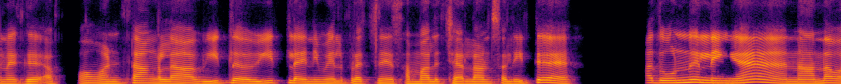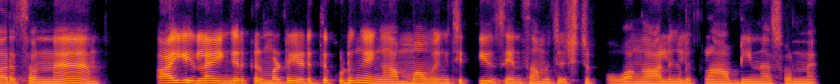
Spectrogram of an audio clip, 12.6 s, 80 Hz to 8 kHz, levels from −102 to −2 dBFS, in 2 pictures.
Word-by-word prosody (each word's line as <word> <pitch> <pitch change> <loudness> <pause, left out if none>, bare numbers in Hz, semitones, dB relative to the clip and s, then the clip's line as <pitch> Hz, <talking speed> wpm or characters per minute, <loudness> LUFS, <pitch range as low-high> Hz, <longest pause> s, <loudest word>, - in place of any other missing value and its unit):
எனக்கு. 170 -1 -1
அப்பா 185 +3 -8
வந்துட்டாங்களா 180 0 +1 0.2
வீட்ல 190 +4 0 0.2
வீட்ல 200 +2 -1
இனிமேல் 180 +2 -1
பிரச்சனைய 180 +1 -1
சமாளிச்சரலான்னு 170 0 -1
சொல்லிட்டு 180 +6 0 0.8
அது 220 0 -2
ஒண்ணும் 240 +4 +2
இல்லீங்க. 200 -3 +3 0.4
நான் 180 +2 +1
தான் 200 -2 +1
வர 185 +1 +1
சொன்னேன். 185 +3 +2 0.6
காய்கறிலாம் 210 -1 +4
எங்க 190 +1 +1
இருக்கறது 190 -1 -1
மட்டும் 185 +1 +1
எடுத்து 190 +4 -1
குடுங்க. 205 +3 0
எங்க 175 -1 -2
அம்மாவும், 190 +2 0
எங்க 180 -1 -3
சித்தியும் 190 -1 -3
சேர்ந்து 180 +1 -1
சமைச்சு 175 +2 -2
வச்சுட்டு 175 +1 -5
போவாங்க, 160 0 -2
ஆளுங்களுக்கெல்லாம் 160 +1 -2
அப்படின்னு 160 +1 -2
நான் 155 - -6
சொன்னேன். 160 +1 -3
180 Hz, 160 wpm, -22 LUFS, 170-195 Hz, 0.8 s, காய்கறிலாம்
